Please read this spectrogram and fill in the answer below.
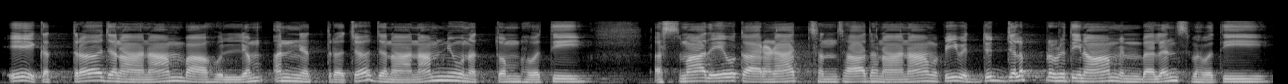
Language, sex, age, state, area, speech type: Sanskrit, male, 18-30, Rajasthan, urban, spontaneous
